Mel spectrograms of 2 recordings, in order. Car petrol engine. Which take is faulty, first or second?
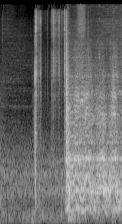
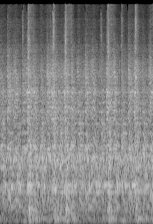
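second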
